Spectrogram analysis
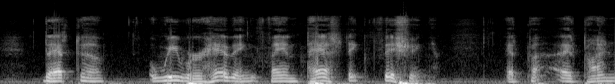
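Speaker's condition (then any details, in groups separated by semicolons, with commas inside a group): Parkinson's; tremors as early symptom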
